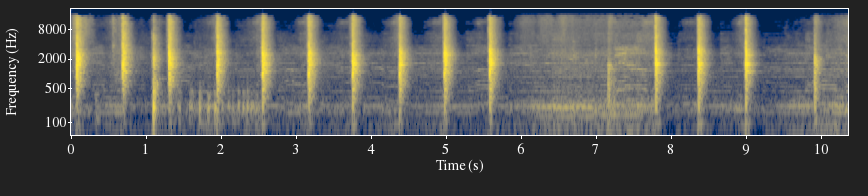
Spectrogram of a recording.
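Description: Background music with a sharp, clap-like beat, about three beats every two seconds, that drops out briefly in the middle before resuming.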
